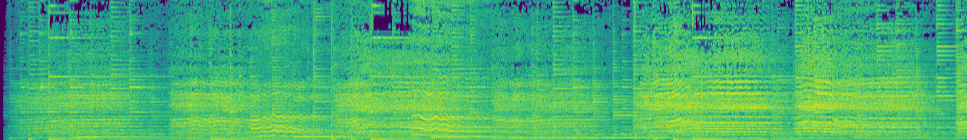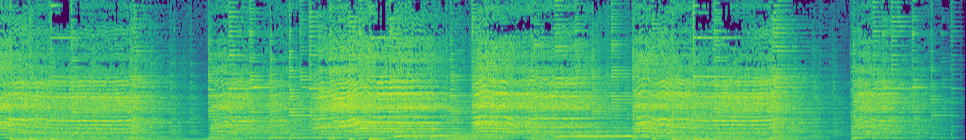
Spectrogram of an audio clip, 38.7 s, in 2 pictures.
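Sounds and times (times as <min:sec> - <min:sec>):
blissful music: 0:00.2 - 0:38.2.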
